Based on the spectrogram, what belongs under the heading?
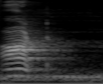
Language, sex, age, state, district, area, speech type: Odia, female, 45-60, Odisha, Balangir, urban, read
